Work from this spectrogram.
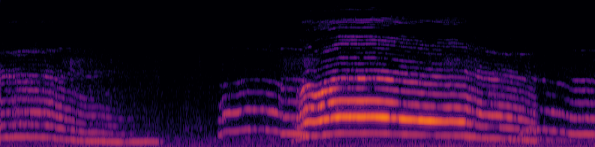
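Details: Two cats caterwauling during a territorial fight in Korea: a low descending moan, brief silence, then a loud, sustained high wail that quavers and slowly sinks, answered by a lower growling voice.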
